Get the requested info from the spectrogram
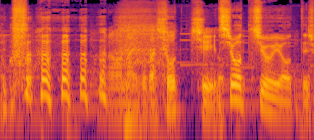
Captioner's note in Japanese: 笑い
